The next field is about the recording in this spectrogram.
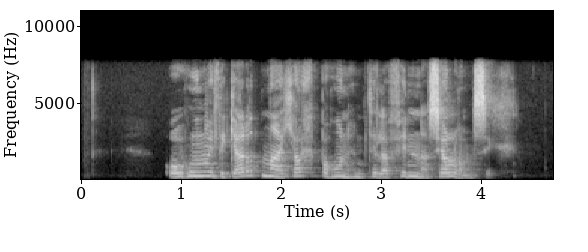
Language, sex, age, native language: Icelandic, female, 40-49, Icelandic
